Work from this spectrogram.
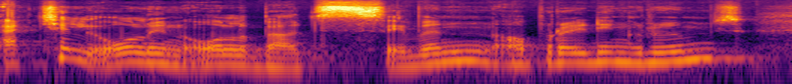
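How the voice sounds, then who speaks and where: Through noticeable background noise, a man with a fairly high pitch speaks with ordinary pitch variation. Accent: South African. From South Africa. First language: Afrikaans. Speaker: anesthesiologist. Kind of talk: interview. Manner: halting.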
